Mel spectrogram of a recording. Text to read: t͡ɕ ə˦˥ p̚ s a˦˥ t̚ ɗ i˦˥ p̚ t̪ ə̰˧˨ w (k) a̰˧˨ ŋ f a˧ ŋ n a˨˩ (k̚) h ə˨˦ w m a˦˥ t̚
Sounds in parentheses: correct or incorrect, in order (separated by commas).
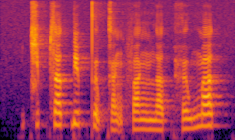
correct, incorrect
